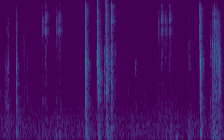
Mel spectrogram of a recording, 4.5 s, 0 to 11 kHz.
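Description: Fingertips type on a backlit mechanical keyboard with black plastic keycaps and a yellow backlight, producing 13 sharp, bright clicks in uneven bursts. Each click is crisp and dies away almost instantly, with very little low end, leaving quiet gaps between keystrokes.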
